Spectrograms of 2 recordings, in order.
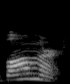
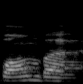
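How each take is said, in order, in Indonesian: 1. Bunyi b diam di tengah. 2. Bunyi b diucapkan di tengah. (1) "harusnya bomber. The bomber" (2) "bukan bomber"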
